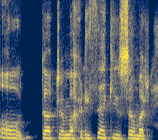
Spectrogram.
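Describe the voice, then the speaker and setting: A woman with a dark, mellow tone speaks at a fairly slow pace and sounds somewhat breathy. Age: 80s+. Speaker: keynote speaker and author. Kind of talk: thanks after keynote.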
